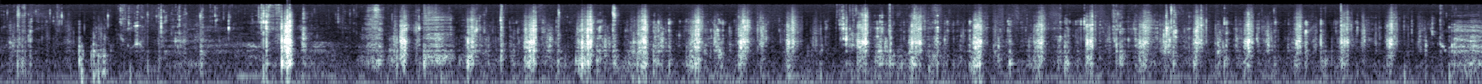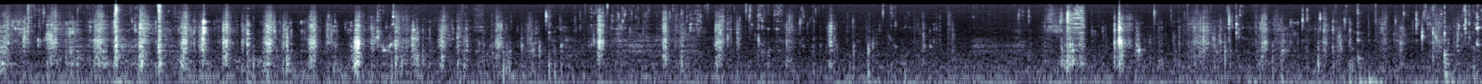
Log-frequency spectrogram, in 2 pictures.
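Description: Close-miked chewing of napa cabbage kimchi: a quick, steady run of wet crunches that eases off about two-thirds of the way through.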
